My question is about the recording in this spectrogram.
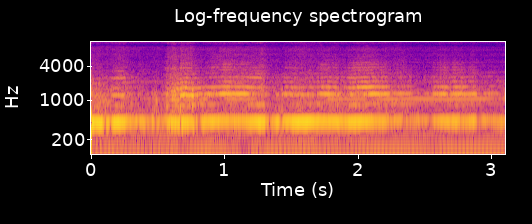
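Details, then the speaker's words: Ninja Cold Press masticating juicer pressing leafy greens (dill, parsley), whose juice lubricates poorly: a loud, steady high squeal with a sharp upper note over the motor hum. Auger squeak. "But, as you can hear, it does squeak quite loudly."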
